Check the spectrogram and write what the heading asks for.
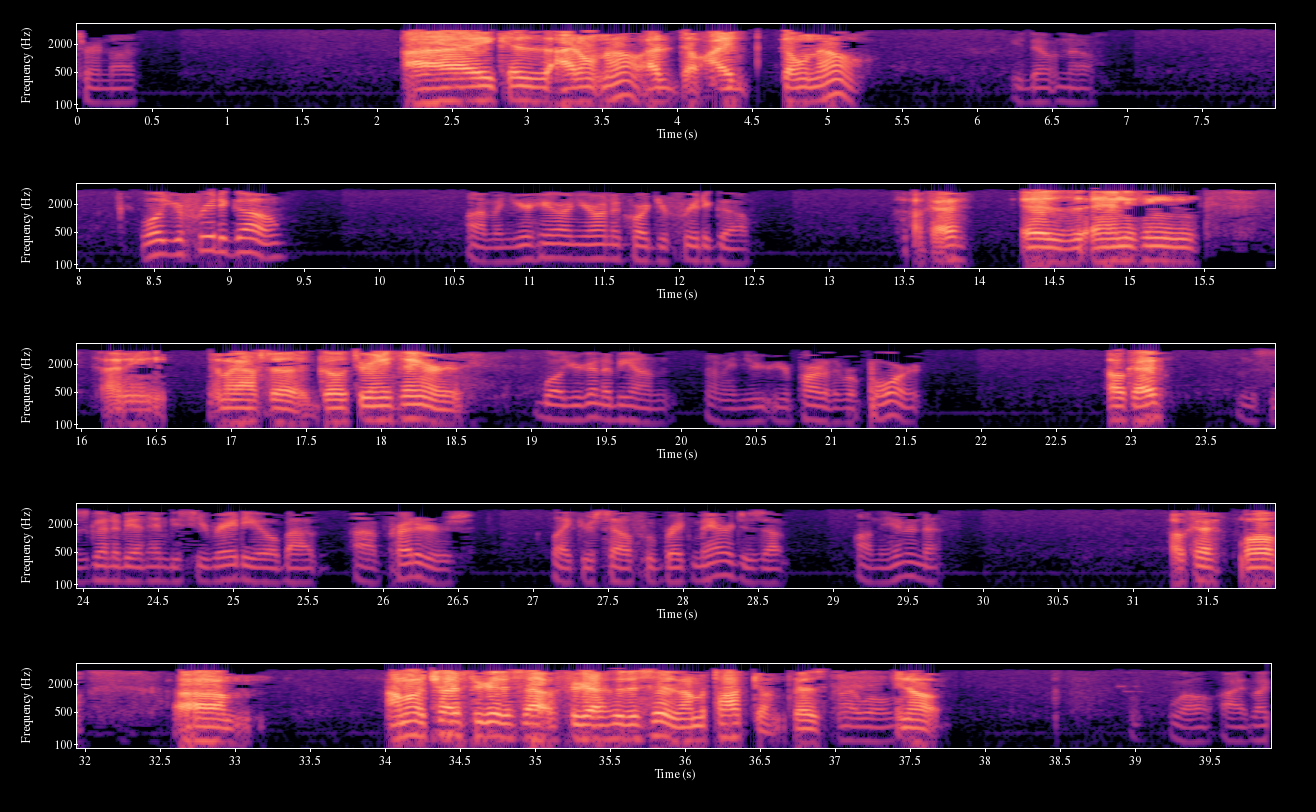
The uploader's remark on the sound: RBCP's Personal Prank Phone Calls Collection: Children Who Break Up Marriages.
